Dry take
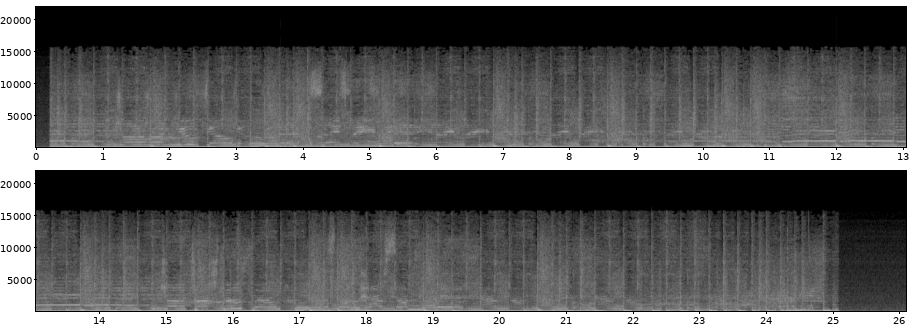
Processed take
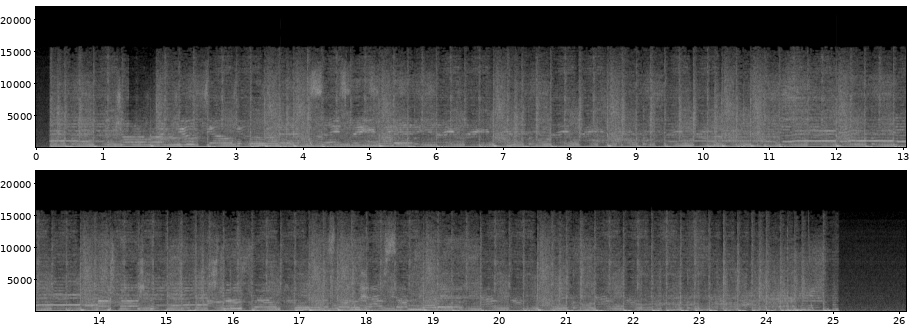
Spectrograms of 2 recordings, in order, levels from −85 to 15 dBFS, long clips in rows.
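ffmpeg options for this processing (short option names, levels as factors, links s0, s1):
-filter_complex "[0:a]asettb=1/sr,asplit=3[s0][s1][s2];[s0]atrim=end=1.394[s3];[s1]atrim=start=1.39:end=1.8,asetpts=PTS-STARTPTS,afade=t=in:d=0.004:c=qsin,afade=t=out:st=0.406:d=0.004:c=qsin,lowpass=f=1500:p=1[s4];[s2]atrim=start=1.796[s5];[s3][s4]acrossfade=d=0.004:c1=hsin:c2=qsin[s6];[s6][s5]acrossfade=d=0.004:c1=qsin:c2=hsin,asplit=3[s7][s8][s9];[s7]atrim=end=13.982[s10];[s8]atrim=start=13.978:end=15.622,asetpts=PTS-STARTPTS,areverse[s11];[s9]atrim=start=15.618[s12];[s10][s11]acrossfade=d=0.004:c1=hsin:c2=hsin[s13];[s13][s12]acrossfade=d=0.004:c1=hsin:c2=hsin"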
